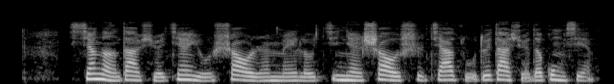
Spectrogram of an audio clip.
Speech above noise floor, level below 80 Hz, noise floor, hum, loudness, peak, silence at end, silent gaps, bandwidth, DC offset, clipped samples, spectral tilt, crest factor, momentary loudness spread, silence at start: 28 dB; -60 dBFS; -46 dBFS; none; -18 LUFS; -2 dBFS; 0.2 s; none; 7.8 kHz; under 0.1%; under 0.1%; -5.5 dB/octave; 16 dB; 7 LU; 0.4 s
